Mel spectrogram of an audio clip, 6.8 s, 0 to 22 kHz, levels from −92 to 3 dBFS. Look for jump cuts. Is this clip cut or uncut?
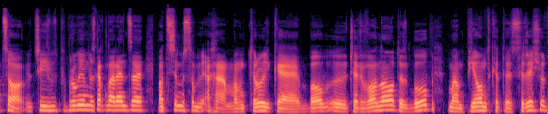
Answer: cut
